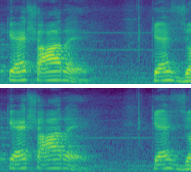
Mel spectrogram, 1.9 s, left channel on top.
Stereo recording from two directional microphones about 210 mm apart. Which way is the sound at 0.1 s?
45° left (ahead or behind).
